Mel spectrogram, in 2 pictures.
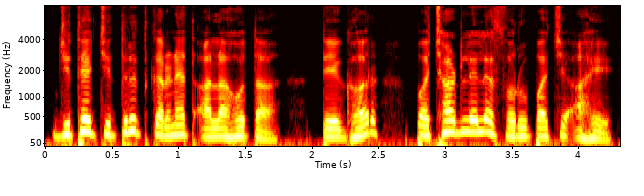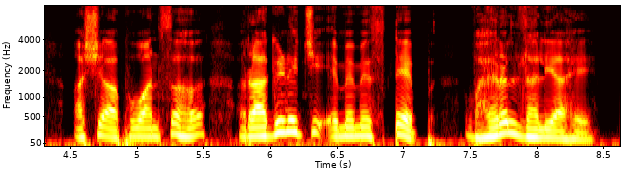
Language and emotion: Marathi, neutral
